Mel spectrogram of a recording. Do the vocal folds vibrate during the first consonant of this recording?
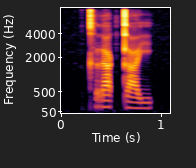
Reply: no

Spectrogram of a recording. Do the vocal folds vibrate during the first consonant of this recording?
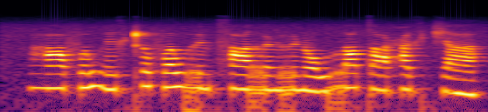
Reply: yes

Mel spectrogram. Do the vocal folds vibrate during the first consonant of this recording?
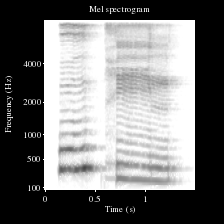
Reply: yes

